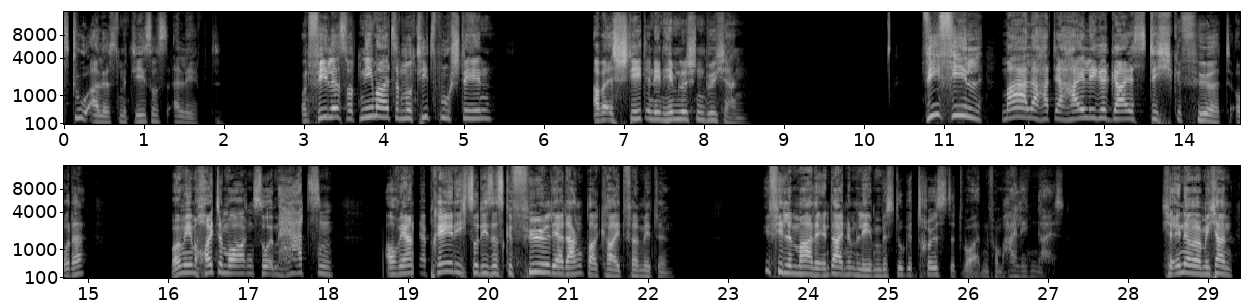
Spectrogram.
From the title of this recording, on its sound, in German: Gottesdienst Predigt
